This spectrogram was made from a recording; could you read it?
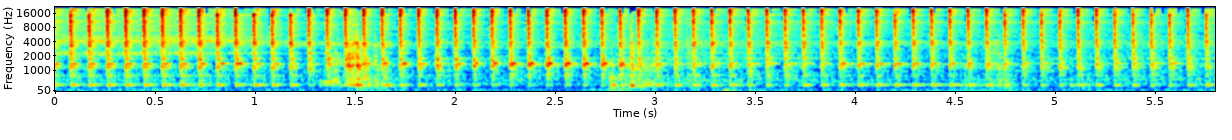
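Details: Toyota Hilux fuel injectors removed and run on a cleaner/tester bench, solenoids switched by the tester leads: rapid, even ticking about eight clicks a second, crisp and steady; normal injector operation.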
